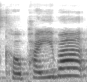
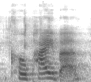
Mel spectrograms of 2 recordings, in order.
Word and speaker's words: Copaiba: Rigel Smith here, and today I'm going to teach you how to use Copaiba essential oil, also known as Copaiba. Either pronunciation is fine, but I'm going to teach you the 5 primary ways to use it.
